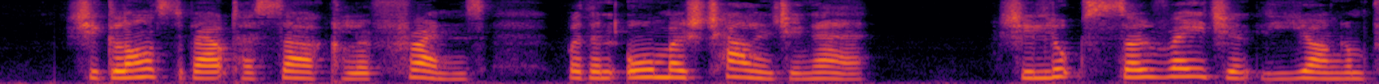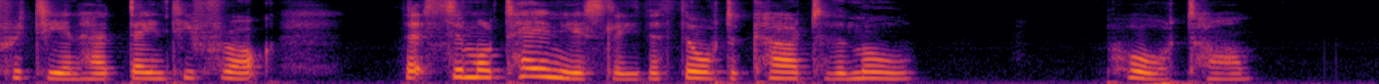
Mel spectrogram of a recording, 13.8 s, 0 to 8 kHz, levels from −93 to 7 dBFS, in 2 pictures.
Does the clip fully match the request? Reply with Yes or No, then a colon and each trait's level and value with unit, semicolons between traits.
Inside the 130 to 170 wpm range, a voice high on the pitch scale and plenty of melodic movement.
No: average, 145 wpm; high, 220 Hz; average, 3.1 semitones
